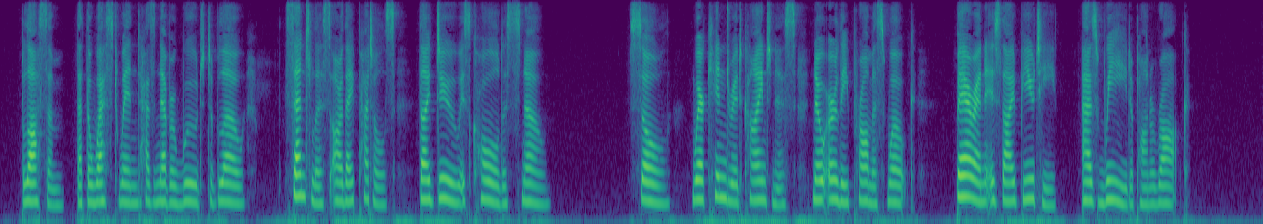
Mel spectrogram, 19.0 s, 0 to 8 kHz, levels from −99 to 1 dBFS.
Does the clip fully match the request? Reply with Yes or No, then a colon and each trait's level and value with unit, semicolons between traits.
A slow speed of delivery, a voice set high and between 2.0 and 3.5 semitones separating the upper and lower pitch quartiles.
Yes: slow, 115 wpm; high, 205 Hz; narrow, 2.5 semitones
